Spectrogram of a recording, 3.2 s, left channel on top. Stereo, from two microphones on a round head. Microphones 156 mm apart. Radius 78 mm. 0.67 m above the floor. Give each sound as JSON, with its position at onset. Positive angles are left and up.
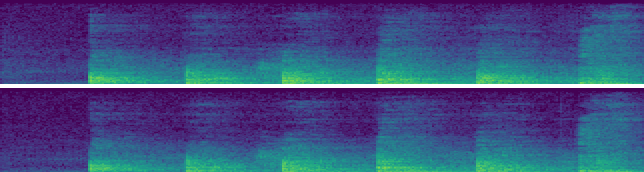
{"t": 0.4, "sound": "footsteps", "side_deg": 20, "distance_m": 1.5}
